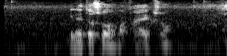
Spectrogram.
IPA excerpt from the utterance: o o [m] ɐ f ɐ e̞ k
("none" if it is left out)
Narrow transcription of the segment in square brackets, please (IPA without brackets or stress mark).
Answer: m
